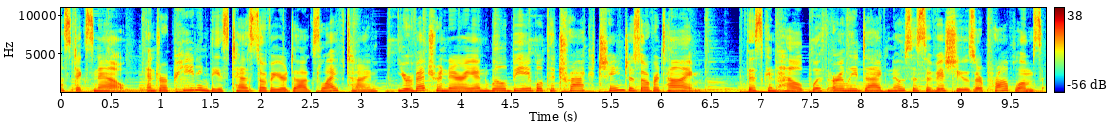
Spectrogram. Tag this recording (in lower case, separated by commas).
speech, music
